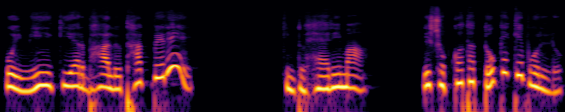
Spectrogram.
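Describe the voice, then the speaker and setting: A woman's voice: mid-range voice, sing-song, normal speed, dark tone, no echo, studio quality. A woman voicing an easily shocked middle-aged village woman in a melodramatic cartoon, exclaiming and repeating her words. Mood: gossipy, scandalized.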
